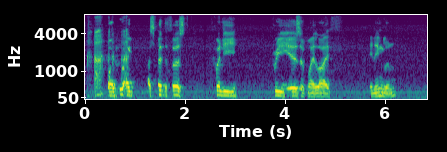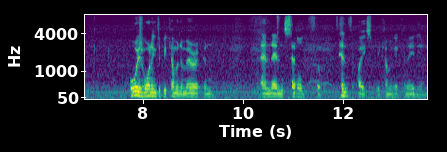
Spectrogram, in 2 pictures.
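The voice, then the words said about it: Slight accent. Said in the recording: “a slight little accent”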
